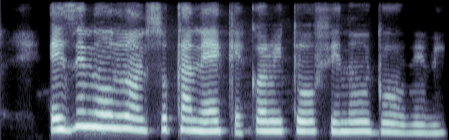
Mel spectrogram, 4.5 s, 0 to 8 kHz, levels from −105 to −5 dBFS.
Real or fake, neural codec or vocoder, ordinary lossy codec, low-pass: fake; codec, 44.1 kHz, 2.6 kbps, SNAC; none; 7.2 kHz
